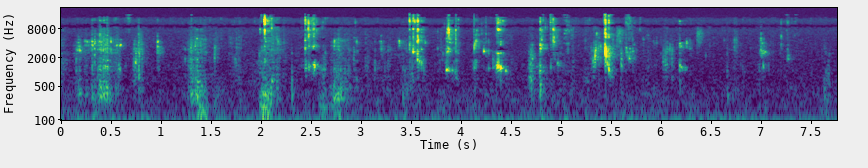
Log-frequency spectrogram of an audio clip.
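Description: Faint chewing of crunchy chips: soft, irregular crunches.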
